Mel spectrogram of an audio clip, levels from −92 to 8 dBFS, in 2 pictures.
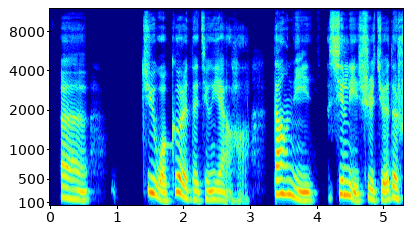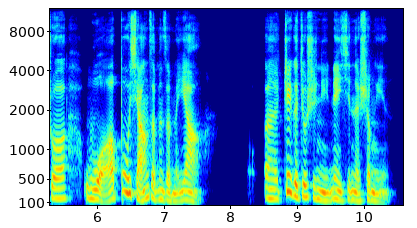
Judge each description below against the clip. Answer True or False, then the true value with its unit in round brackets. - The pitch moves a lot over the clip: True (6.0 semitones)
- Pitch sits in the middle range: True (165 Hz)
